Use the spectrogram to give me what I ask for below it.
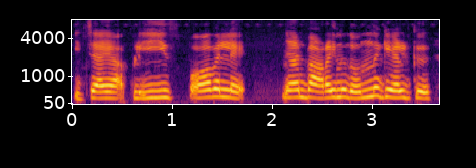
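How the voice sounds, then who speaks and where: A frightened young wife who clings and begs in broken, tearful phrases, as the woman narrator plays her. Her voice is high and close, recorded dry with a dull, lo-fi edge. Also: flat delivery, measured pace, warm tone, dry recording. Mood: tearful pleading. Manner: tearful, stammering pleas.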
